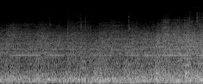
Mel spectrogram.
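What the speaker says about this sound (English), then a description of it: "Look at the choo-choo train." A train passes close by outdoors, making a loud, steady broadband rumble that stays even for about two seconds, with no voices.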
